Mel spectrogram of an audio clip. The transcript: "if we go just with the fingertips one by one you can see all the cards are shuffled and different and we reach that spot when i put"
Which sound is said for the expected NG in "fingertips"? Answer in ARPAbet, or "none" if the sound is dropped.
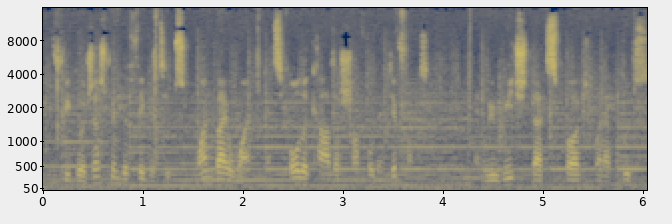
none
